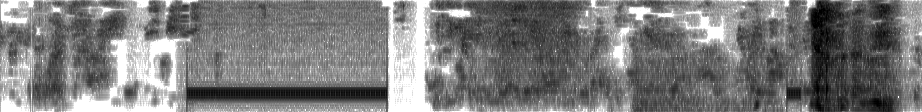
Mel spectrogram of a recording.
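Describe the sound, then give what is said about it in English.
A phone line dials out on a call: a steady single-pitch tone holds for about two seconds, with people talking before and after it. “It's dialing in right now. It's dialing in right now.”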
